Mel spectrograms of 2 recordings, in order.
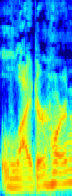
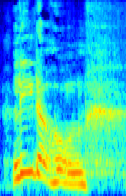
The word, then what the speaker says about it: Liederhorn: Who used to run the metal record label Lighterhorn Records. Did I pronounce that right? No. How is it pronounced? Liederhorn.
